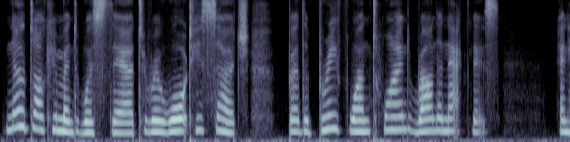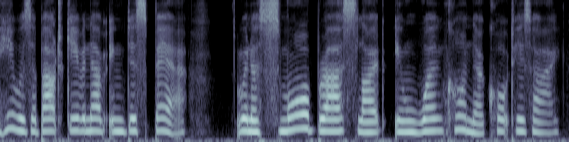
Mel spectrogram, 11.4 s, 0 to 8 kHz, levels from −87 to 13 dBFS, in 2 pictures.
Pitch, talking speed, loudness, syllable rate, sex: 245 Hz, 185 wpm, -17 LUFS, 5.1 syllables/s, female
